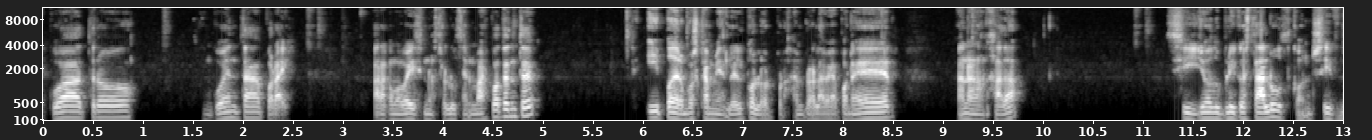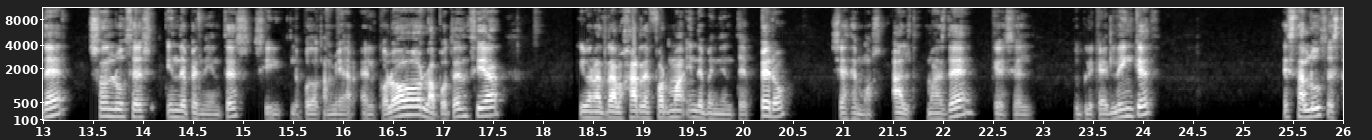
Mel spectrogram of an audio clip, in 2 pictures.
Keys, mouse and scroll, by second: 2.9 click, 3.1 g, 6.5 click, 11.0 click, 13.1 shift+d, 14.2 middle click, 16.0 click, 18.2 middle click, 20.0 middle click, 24.0 alt+d.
